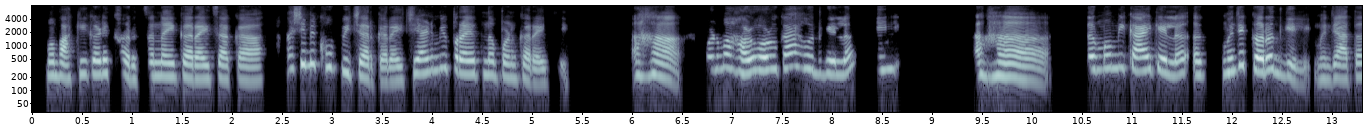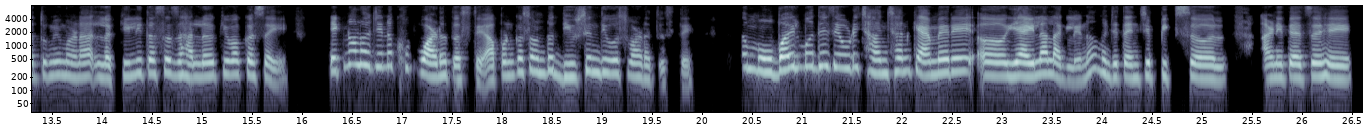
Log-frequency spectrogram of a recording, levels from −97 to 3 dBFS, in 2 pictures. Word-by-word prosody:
मग 215 Hz, 0 st, 0 dB
बाकीकडे 230 Hz, +4 st, +1 dB
खर्च 205 Hz, -2 st, -4 dB
नाही 205 Hz, -1 st, +1 dB
करायचा 185 Hz, -2 st, +2 dB
का?" 170 Hz, -1 st, 0 dB, 0.3 s
अशी 310 Hz, +6 st, 0 dB
मी 395 Hz, +1 st, 0 dB
खूप 335 Hz, -1 st, -4 dB
विचार 210 Hz, -6 st, 0 dB
करायची 165 Hz, +8 st, -1 dB
आणि 250 Hz, +2 st, +1 dB
मी 310 Hz, +3 st, -6 dB
प्रयत्न 235 Hz, -3 st, +2 dB
पण 200 Hz, -2 st, -2 dB
करायची. 155 Hz, -, -5 dB, 0.7 s
हां. -, -, +1 dB, 0.3 s
पण 290 Hz, 0 st, -3 dB
मग 325 Hz, -1 st, +1 dB
हळू-हळू 280 Hz, +4 st, +5 dB
काय 330 Hz, +2 st, +2 dB
होत 310 Hz, -2 st, -3 dB
गेलं, 230 Hz, +2 st, +1 dB, 0.3 s
की 285 Hz, -, -7 dB, 1.1 s
हां, 190 Hz, -7 st, +2 dB, 0.4 s
तर 295 Hz, -, +6 dB
मग 310 Hz, +2 st, -2 dB
मी 320 Hz, +1 st, -4 dB
काय 275 Hz, 0 st, +7 dB
केलं 240 Hz, -4 st, +3 dB
म -, -, +3 dB, 0.2 s
म्हणजे 265 Hz, +8 st, +2 dB
करत 270 Hz, -2 st, +7 dB
गेली. 175 Hz, -8 st, -4 dB
म्हणजे 180 Hz, +2 st, -6 dB
आता 180 Hz, +3 st, 0 dB
तुम्ही 215 Hz, +1 st, -4 dB
म्हणा 210 Hz, -2 st, -3 dB
लकिली 210 Hz, +5 st, -4 dB
तसं 240 Hz, +1 st, +1 dB
झालं 210 Hz, -2 st, -1 dB
किंवा 230 Hz, -1 st, -1 dB
कसंही. 215 Hz, -2 st, -3 dB, 0.5 s
टेक्नॉलॉजीना 355 Hz, +4 st, -1 dB
खूप 320 Hz, -1 st, -12 dB
वाढत 215 Hz, -2 st, +4 dB
असते. 175 Hz, 0 st, -3 dB
आपण 215 Hz, +6 st, -2 dB
कसं 260 Hz, +3 st, -1 dB
म्हणतो 260 Hz, +2 st, -1 dB
दिवसेंदिवस 240 Hz, +4 st, -2 dB
वाढत 190 Hz, -5 st, -4 dB
असते. 145 Hz, -, -12 dB, 0.5 s
तर 325 Hz, -, -4 dB
मोबाईलमध्येच 315 Hz, +6 st, +3 dB
एवढे 320 Hz, 0 st, -3 dB
छान-छान 260 Hz, +1 st, -1 dB
कॅमेरे 250 Hz, +4 st, +4 dB
अ, -, -, -4 dB, 0.3 s
यायला 215 Hz, +2 st, +5 dB
लागले 180 Hz, -8 st, -2 dB
ना, 245 Hz, -, -6 dB
म्हणजे 240 Hz, -9 st, -2 dB
त्यांचे 190 Hz, +1 st, 0 dB
पिक्सल 185 Hz, -3 st, -1 dB, 0.4 s
आणि 190 Hz, +2 st, 0 dB
त्याचं 195 Hz, +1 st, +2 dB
हे. 180 Hz, -4 st, +1 dB
225 Hz, 155 wpm, -23 LUFS, 195-270 Hz, 1.1 s, काय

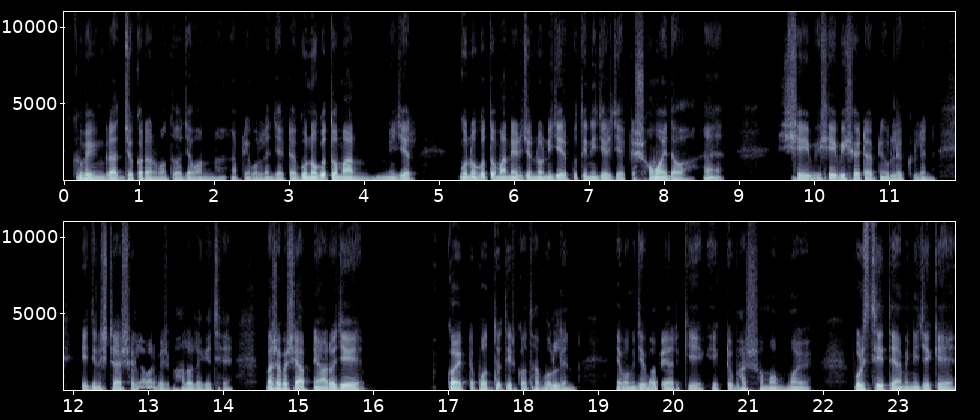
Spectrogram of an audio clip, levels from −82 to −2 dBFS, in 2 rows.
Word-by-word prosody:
খুবই 115 Hz, -1 st, +4 dB, 0.2 s
গ্রাহ্য 105 Hz, -1 st, +2 dB
করার 105 Hz, -2 st, +2 dB
মতো, 95 Hz, +1 st, -6 dB, 0.2 s
যেমন 100 Hz, 0 st, -1 dB, 0.4 s
আপনি 110 Hz, -, -10 dB
বললেন 105 Hz, 0 st, -3 dB
যে -, -, -1 dB
একটা 100 Hz, -, -2 dB
গুণগত 125 Hz, +1 st, +5 dB, 0.2 s
মান, 110 Hz, -2 st, +5 dB, 0.5 s
নিজের 105 Hz, -1 st, 0 dB, 0.7 s
গুণগত 115 Hz, -2 st, +3 dB
মানের 110 Hz, 0 st, +3 dB
জন্য 110 Hz, -1 st, +2 dB
নিজের 110 Hz, 0 st, +3 dB
প্রতি 110 Hz, -, -3 dB
নিজের 110 Hz, 0 st, +1 dB
যে 105 Hz, -, -1 dB
একটা -, -, -8 dB
সময় 120 Hz, -2 st, +5 dB
দেওয়া 90 Hz, -1 st, 0 dB, 0.2 s
হ্যাঁ, 160 Hz, -2 st, +1 dB, 1.0 s
সেই 115 Hz, -1 st, +2 dB
বি -, -, -4 dB
সেই 125 Hz, -2 st, +4 dB
বিষয়টা 120 Hz, 0 st, 0 dB
আপনি 110 Hz, +2 st, -5 dB
উল্লেখ 105 Hz, -1 st, -2 dB
করলেন। 100 Hz, 0 st, -6 dB, 0.6 s
এই 115 Hz, -, -1 dB
জিনিসটা 115 Hz, +1 st, -2 dB
আসলে 110 Hz, +1 st, -4 dB
আমার 110 Hz, 0 st, -6 dB
বেশ 105 Hz, -2 st, -4 dB
ভালো 100 Hz, +2 st, -2 dB
লেগেছে। 100 Hz, -1 st, -6 dB, 0.5 s
পাশাপাশি 120 Hz, +1 st, +3 dB
আপনি 120 Hz, -, -6 dB
আরো 120 Hz, +2 st, +4 dB
যে 125 Hz, -, +7 dB, 1.4 s
কয়েকটা 105 Hz, -1 st, +4 dB
পদ্ধতির 110 Hz, 0 st, 0 dB
কথা 105 Hz, +3 st, -2 dB
বললেন 105 Hz, -3 st, 0 dB, 0.7 s
এবং 105 Hz, +1 st, 0 dB
যেভাবে 105 Hz, 0 st, 0 dB
আরকি 105 Hz, +1 st, -5 dB, 0.3 s
একটু 110 Hz, -, -5 dB
ভারসাম্যময় 105 Hz, +2 st, -3 dB, 0.7 s
পরিস্থিতিতে 115 Hz, 0 st, +3 dB
আমি 100 Hz, 0 st, -1 dB
নিজেকে 105 Hz, 0 st, 0 dB
110 Hz, 135 wpm, -25 LUFS, 100-115 Hz, 1.4 s, যে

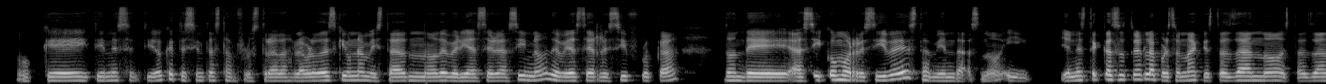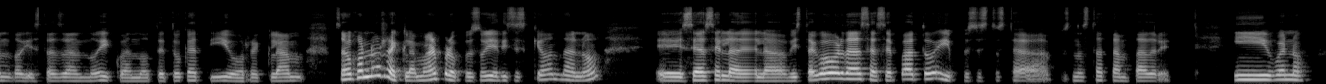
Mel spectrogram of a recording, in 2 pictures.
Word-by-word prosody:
Okey, 180 Hz, 0 st, -1 dB
tiene 185 Hz, +1 st, -5 dB
sentido 180 Hz, +1 st, -6 dB
que 235 Hz, +4 st, -3 dB
te 210 Hz, -, -8 dB
sientas 180 Hz, +1 st, -7 dB
tan 180 Hz, -3 st, -10 dB
frustrada. 170 Hz, +1 st, -5 dB
La 165 Hz, 0 st, -3 dB
verdad 180 Hz, +2 st, +3 dB
es 185 Hz, 0 st, -2 dB
que 200 Hz, -, -1 dB
una 195 Hz, 0 st, -1 dB
amistad 175 Hz, -1 st, -2 dB
no 175 Hz, -1 st, -2 dB
debería 170 Hz, -2 st, +1 dB
ser 165 Hz, 0 st, -1 dB
así, 170 Hz, +6 st, -2 dB
¿no? 200 Hz, +5 st, -2 dB
Debería 180 Hz, -7 st, +2 dB
ser 175 Hz, 0 st, -1 dB
recíproca 185 Hz, +4 st, -4 dB, 0.4 s
donde 175 Hz, -2 st, +4 dB
así 170 Hz, +3 st, -1 dB
como 210 Hz, 0 st, +3 dB
recibes 200 Hz, -, +1 dB
también 170 Hz, -4 st, -3 dB
das, 160 Hz, -, -8 dB
¿no? -, -, -7 dB
Y 160 Hz, -3 st, -7 dB, 0.3 s
y -, -, -4 dB
en 175 Hz, +2 st, -1 dB
este 195 Hz, 0 st, -3 dB
caso, 220 Hz, 0 st, +1 dB
tú 220 Hz, -, -6 dB
eres 230 Hz, -, -1 dB
la 230 Hz, -1 st, +2 dB
persona 180 Hz, +3 st, -2 dB
que 170 Hz, -, -5 dB
estás 170 Hz, +1 st, -3 dB
dando, 185 Hz, 0 st, 0 dB
estás 165 Hz, -1 st, -6 dB
dando 175 Hz, -1 st, -3 dB
y -, -, -5 dB
estás 160 Hz, +1 st, -7 dB
dando 165 Hz, 0 st, -4 dB
y 185 Hz, -2 st, -1 dB
cuando 155 Hz, -1 st, -6 dB
te 165 Hz, -, -5 dB
toca 175 Hz, +2 st, -4 dB
a -, -, -1 dB
ti 175 Hz, -1 st, -3 dB
o 155 Hz, -2 st, -2 dB
reclam 165 Hz, +2 st, -4 dB
o -, -, -22 dB, 0.3 s
sea 230 Hz, -, +2 dB
a -, -, +7 dB
lo -, -, -5 dB
mejor 325 Hz, +2 st, +8 dB
no 390 Hz, +3 st, +6 dB
reclamar, 210 Hz, -, +4 dB
pero, 195 Hz, -, +3 dB
pues, 175 Hz, 0 st, -5 dB
oye, 195 Hz, 0 st, +2 dB
dices: 185 Hz, -2 st, -6 dB
"¿Qué -, -, -5 dB
onda?", 225 Hz, -3 st, -2 dB
¿no? 210 Hz, +9 st, -2 dB, 0.5 s
Eh, 175 Hz, -1 st, +3 dB
se 190 Hz, +4 st, +4 dB
hace 195 Hz, +2 st, +4 dB
la 185 Hz, -4 st, +4 dB
de 165 Hz, 0 st, +1 dB
la 165 Hz, 0 st, 0 dB
vista 170 Hz, 0 st, -1 dB
gorda, 255 Hz, 0 st, +8 dB
se 245 Hz, -5 st, +1 dB
hace 195 Hz, -1 st, -1 dB
pato 240 Hz, +6 st, +2 dB
y, 235 Hz, -8 st, 0 dB
pues, 165 Hz, -1 st, -12 dB
esto 165 Hz, +2 st, -11 dB
está, 90 Hz, -, -6 dB
pues, -, -, -19 dB
no 180 Hz, -, -6 dB
está 190 Hz, +2 st, -7 dB
tan 170 Hz, -3 st, -5 dB
padre. 165 Hz, +1 st, -3 dB, 0.6 s
Y 215 Hz, 0 st, +5 dB
bueno, 210 Hz, -1 st, 0 dB
180 Hz, 205 wpm, -23 LUFS, 170-200 Hz, 0.6 s, mejor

